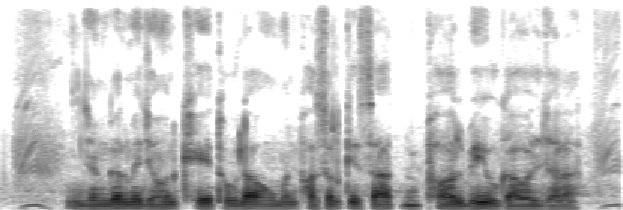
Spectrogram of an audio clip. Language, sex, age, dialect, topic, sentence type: Bhojpuri, female, 18-24, Western, agriculture, statement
